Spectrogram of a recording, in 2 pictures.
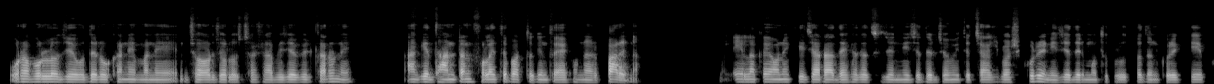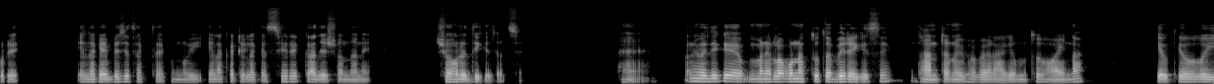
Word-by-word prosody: ওরা 130 - +5
বলল 125 0 +5 0.2
যে, 120 - +4
ওদের 115 +1 +2
ওখানে 115 +1 -2
মানে 110 0 0 0.3
ঝড়, 110 -1 +4
জলোচ্ছ্বাস, 110 0 -1
হাবি-জাবির 110 +1 0
কারণে 130 -4 +1 0.7
আগে 120 +1 +2
ধান-টান 115 +2 +4
ফলাইতে 115 0 +3
পারত 120 - +2
কিন্তু 110 0 -2
এখন 110 +1 -9
আর 105 - -3
পারে - - +6
না। - - -7 1.1
এলাকায় 120 0 0
অনেকেই 120 +1 -2
যারা 115 0 +5
দেখা 115 +1 0
যাচ্ছে 110 0 -1
যে, - - +1
নিজেদের 110 0 -1
জমিতে 110 0 -3
চাষবাস 115 0 -1
করে, 135 0 +3
নিজেদের 110 +1 0
মতো 110 - -6
করে - - -3
উৎপাদন 110 -1 -4
করে, 110 - +2
খেয়ে-পরে 115 0 -3 0.7
এলাকায় 120 -1 +2
বেঁচে 125 +2 0
থাকত, 115 0 -9
এখন 115 - -12
ওই 110 - -3 0.2
এলাকা-টেলাকা 110 -1 -3
ছেড়ে 130 0 -1
কাজের 110 -1 +2
সন্ধানে 105 0 -4 0.8
শহরের 120 -4 +4
দিকে 100 - -1
যাচ্ছে - - -8 1.0
হ্যাঁ, 110 -2 -6 0.4
মানে 145 - -3
ওইদিকে 145 +1 +5 0.3
মানে 125 -1 +3
লবণাক্ততা 135 +1 +4
বেড়ে 130 -1 +6
গেছে, 110 +6 -3 0.4
ধান-টান 110 -1 +2
ওইভাবে 110 0 -2
আর 110 - -2
আগের 110 +1 -1
মতো 115 - -5
হয় 105 +1 +1
না 125 - +1 0.8
কেউ, 110 -1 +4
কেউ 125 -1 +3 0.2
ওই 115 - +2
115 Hz, 160 wpm, -25 LUFS, 110-120 Hz, 1.1 s, পারে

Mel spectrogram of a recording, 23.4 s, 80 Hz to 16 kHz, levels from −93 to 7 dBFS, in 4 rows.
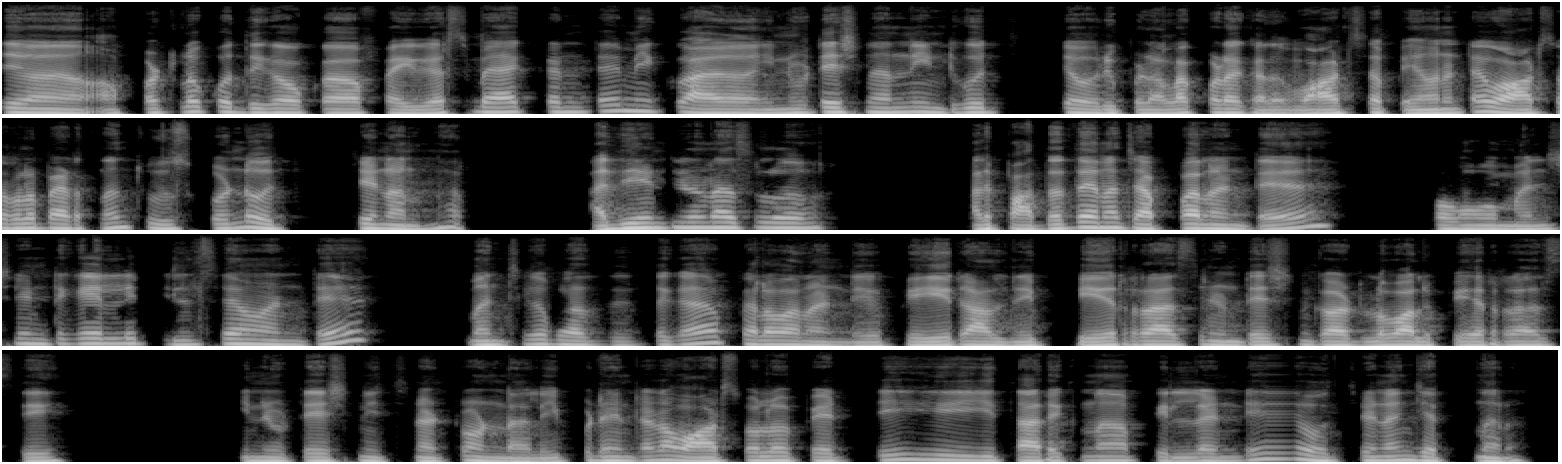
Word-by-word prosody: ఆహ్, 120 -2 +3
అప్పట్లో 135 +7 -3
కొద్దిగా 135 -3 0
ఒక 125 - -6 0.2
5 115 -2 0
ఇయర్స్ 125 - -2
బ్యాక్ 155 +1 +1
అంటే, 155 +4 -5
మీకు 170 -2 -6
ఆహ్, 120 0 +4
ఇన్విటేషన్ 145 +5 0
అన్నా 150 +2 0
ఇంటికొచ్చిచ్చేవారు. 135 -3 -2
ఇప్పుడు 110 0 -2
అలా 125 - +3
కూడా 130 - +4
కాదు, 105 0 0
వాట్సాప్. 120 +4 +1
ఏవన్నా 115 +2 +3
అంటే, 165 - 0
"వాట్సాప్‌లో 145 +6 +3
పెడతన్నాను, 150 +5 -1
చూసుకోండి, 145 +5 -1
ఒచ్చేయండి" 145 -2 -1
అంటున్నారు. 140 +10 -3 0.5
అది 125 - +5
ఏంటండి 170 +1 +2
అసలు? 165 -1 -1 0.7
అది 130 - +4
పద్ధతేనా 140 +9 +4
చెప్పాలంటే? 130 -3 +3 0.6
ఒక - - +1 0.2
మనిషి 115 +2 -1
ఇంటికెళ్ళి 165 +2 -1
పిలిశామంటే, 140 +1 -1 0.5
మంచిగా 125 +4 0
పద్ధతిగా 130 +4 -3 0.2
పిలవాలండి. 120 -7 +1 0.2
పేరు 115 +1 +3
ఆళ్ళు, 110 -1 +2
నీ 110 - +3 0.2
పేరు 120 +2 +3
రాసి 120 -1 +3
ఇన్విటేషన్ 115 +1 -1
కార్డ్‌లో, 115 -1 +3
వాళ్ళ 115 -2 +4
పేరు 115 0 0
రాసి, 115 +1 -2 0.8
ఇన్విటేషన్ 120 +1 -1
ఇచ్చినట్టుండాలి. 110 -2 -1
ఇప్పుడేంటంటే, 135 +3 -1
వాట్సాప్‌లో 135 +4 +2
పెట్టి, 125 +7 -4 0.3
ఈ - - +1
తారీఖున 125 +2 0 0.2
పెళ్లండి, 120 +6 -2 0.2
ఒచ్చేయండి, 130 +2 -1
అని 145 - 0
జెప్తున్నారు. 115 -1 -2
125 Hz, 150 wpm, -24 LUFS, 115-145 Hz, 0.8 s, అది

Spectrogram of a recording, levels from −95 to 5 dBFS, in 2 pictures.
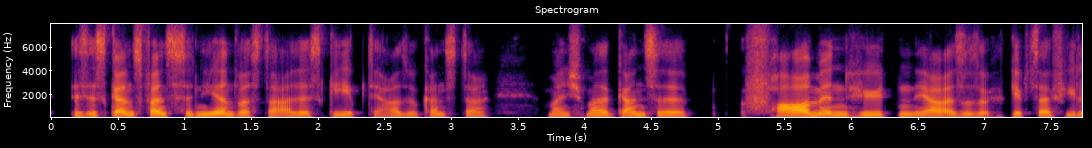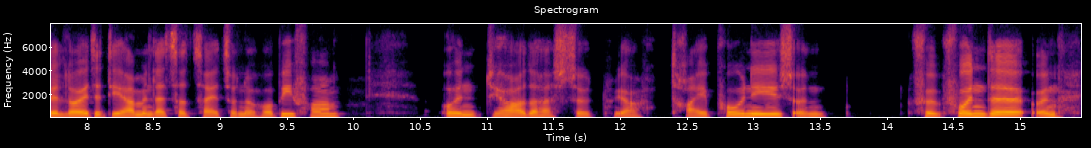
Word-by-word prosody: es 160 - -3
ist 155 - -1
ganz 145 0 +5
faszinierend, 140 -1 +3
was 125 0 -1
da 125 - -2
alles 125 +1 -2
gibt, 150 -1 -5
ja, 115 +1 -4
du 130 0 -7
kannst 130 0 -5
da 125 -1 -4 0.4
manchmal 130 -1 -1
ganze 130 0 0 0.4
Farmen 155 0 +5
hüten, 140 -3 -2
ja? 130 +2 +3
Also, 140 -2 +1
so, 135 - -3 0.2
gibt's 145 -1 -3
ja 135 - +3
viele 160 +2 -3
Leute, 140 +3 +1
die 140 -2 -2
haben 135 +1 +1
in 135 - -2
letzter 135 0 -3
Zeit 135 -3 -4
so - - -5
'ne 125 -2 -5
Hobbyfarm 190 +7 -3 0.8
und, 145 -4 -2
ja, 165 +4 0
da 140 0 0
hast 130 -1 -6
du, 125 -2 -5 0.2
ja, 125 -1 -5 0.2
3 120 - -5
Ponys 185 +3 +1
und 130 0 -5 0.6
5 135 - -4
Hunde 185 -2 +5
und 135 +1 -1
135 Hz, 165 wpm, -23 LUFS, 130-155 Hz, 0.8 s, ganz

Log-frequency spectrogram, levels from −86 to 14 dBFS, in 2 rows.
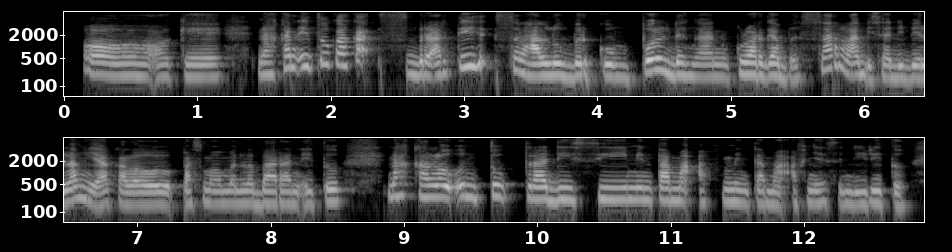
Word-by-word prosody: Oh, 185 -3 +2
oke. 180 0 -6 0.5
Nah 200 - -1
kan, 290 +8 +1
itu 315 +5 -1
Kakak 340 -2 +2
s 210 - -12
berarti 215 - +2
selalu 190 -6 +4
berkumpul 185 +5 +3
dengan 175 -2 -3
keluarga 190 -3 +3
besarlah 190 - -1
bisa 165 -2 -4
dibilang 170 +7 0
ya 170 -1 -1
kalau 160 -1 +1
pas 165 +2 -6
momen 170 -1 -4
lebaran 170 -1 -1
itu. 165 +4 -3 0.4
Nah 260 - -1
kalau 240 -2 +4
untuk 250 +1 -2
tradisi 210 -1 0
minta 205 -1 +1
maaf 175 -3 -4
minta 170 -2 -3
maafnya 170 +2 -5
sendiri 165 +1 -4
tuh, 150 -4 -8
185 Hz, 145 wpm, -25 LUFS, 170-215 Hz, 0.5 s, selalu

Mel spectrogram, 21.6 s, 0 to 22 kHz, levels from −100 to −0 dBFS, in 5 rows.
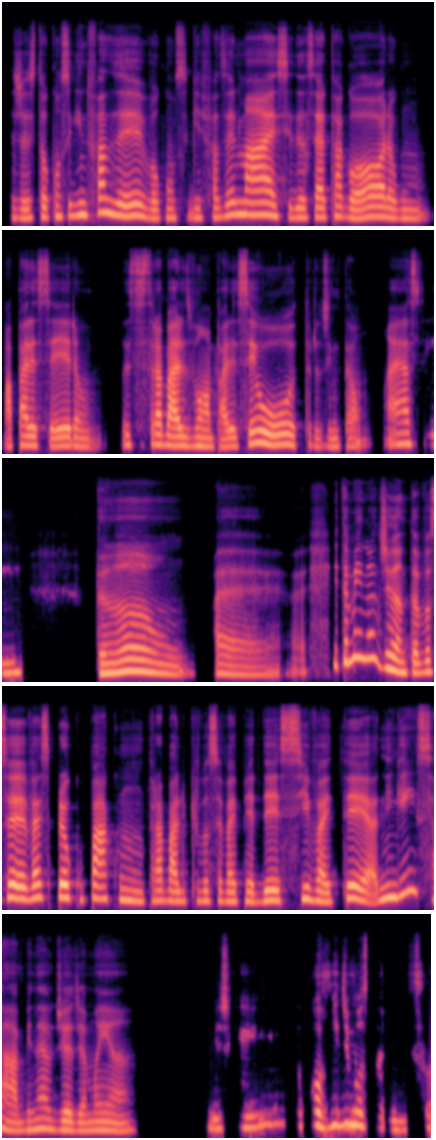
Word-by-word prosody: Já 155 -1 -5
estou 165 +2 -5
conseguindo 195 +4 -2
fazer, 200 -6 +2
vou 150 -2 -4
conseguir 160 +1 -9
fazer 170 +7 -5
mais, 215 -3 +3
se 185 - -7
deu 165 0 -3
certo 170 +1 -2
agora, 175 +1 +1
algum 150 -1 -7
apareceram 155 -3 -2 0.2
esses 175 -1 -7
trabalhos, 170 -3 +3
vão 155 0 -1
aparecer 150 +6 -1
outros. 175 -6 +1
Então, 140 - -7 0.3
é, 190 - -2
assim, 185 -2 -4 0.7
tão, 175 -2 +3 0.3
eh, 145 -3 -6
eh - - -14 0.2
e 310 - -3
também 415 +6 +3
não 430 0 +2
adianta 215 - +4
você 210 +4 +5
vai 225 +3 +4
se 230 - -6
preocupar 230 -2 +4
com 195 -5 -2
o - - -7
trabalho 175 -1 -1
que 175 - -13
você 175 0 -3
vai 165 -1 -1
perder, 170 +3 +1
se 210 +4 0
vai 170 -4 +2
ter, 180 0 +3
ninguém 240 - +2
sabe, 155 - -3
né, 180 +1 -1
o - - -3
dia 160 -1 0
de 145 - -5
amanhã, 150 0 -4 0.7
e - - -6
acho 175 - -5
que 195 -1 -5 0.4
o 220 - -12
covid 230 +1 +2
mostrou 220 -6 +1
isso. 155 +5 -9
175 Hz, 160 wpm, -23 LUFS, 160-205 Hz, 0.7 s, você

